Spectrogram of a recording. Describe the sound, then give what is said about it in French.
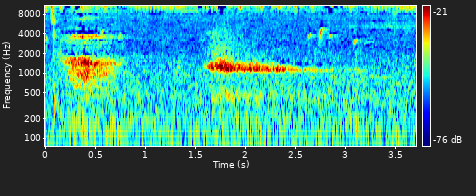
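Soft, scattered bird calls at a forest edge over damp ground, over a low hiss of outdoor ambience: a drawn-out whistled note, then a few brief high chirps, all quiet. “Terre humide, un oiseau, deux, trois, lisière de forêt, une tierce forêt.”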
